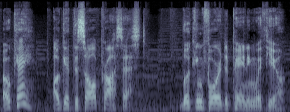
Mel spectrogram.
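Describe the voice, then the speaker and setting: Earnest teen club leader, voiced by a man, lively up-and-down delivery, music under. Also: a little high, fairly quick, natural voice. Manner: earnest, hesitant, then fussy and caring. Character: earnest teenage male art club leader, fussy.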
